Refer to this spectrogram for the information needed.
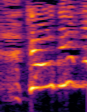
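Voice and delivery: very high crying shout for help; crying, shrieking plea; desperate scream. Acted. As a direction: scream for your life through tears. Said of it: "拼命高喊".

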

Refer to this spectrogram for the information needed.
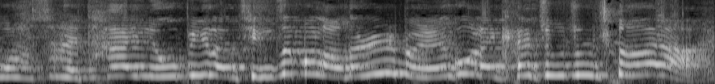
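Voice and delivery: high, amazed thought, pitch well up; amazed inner voice. Retold or imitated. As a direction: marvel at an old Japanese cabbie. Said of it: "我当时想". (惊叹的内心独白，音调高)

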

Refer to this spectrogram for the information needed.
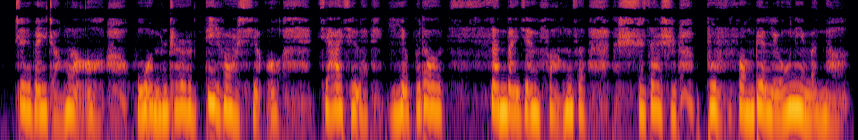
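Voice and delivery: low, halting, quavering monk; trembling fear. Acted. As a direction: plead timidly, faltering between phrases. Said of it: "战战兢兢地说". (战战兢兢地说)

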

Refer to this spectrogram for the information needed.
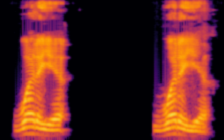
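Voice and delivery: "What are you" run together and reduced; weak forms. Shown as a demonstration. Teacher shows how "What are you" is reduced. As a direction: swallow "what are you" into one quick unstressed beat. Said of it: "会弱读成".

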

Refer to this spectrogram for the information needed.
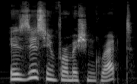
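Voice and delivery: quick, run-together question; fast demo. Shown as a demonstration. Teacher repeating the linked question at speed, fast. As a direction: rattle it off in one linked breath.

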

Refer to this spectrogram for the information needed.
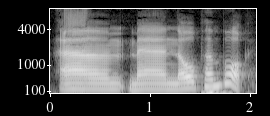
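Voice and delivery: I'm an open book said very slowly, linked; slow linking demo. Shown as a demonstration. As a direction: drag it out, linking every sound. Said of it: "注意，“I am” 还是变成".

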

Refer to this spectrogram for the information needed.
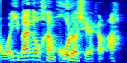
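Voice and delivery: ordinary talk

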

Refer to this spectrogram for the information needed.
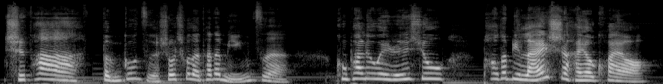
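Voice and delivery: high, teasing, knowing voice; sly smile. Acted. Hero hinting slyly to the six bandits. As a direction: tease with a sly hint. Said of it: "尹建平诡异地笑道".

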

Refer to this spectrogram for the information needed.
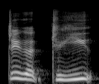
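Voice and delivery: ordinary talk, nothing marked

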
